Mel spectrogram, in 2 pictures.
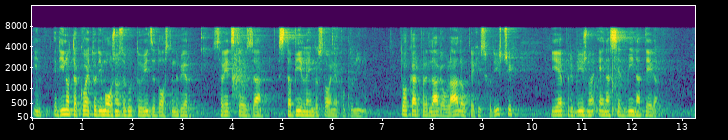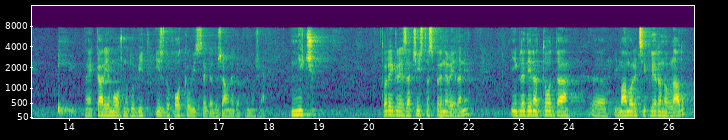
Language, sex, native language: Slovenian, male, Slovenian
